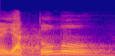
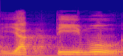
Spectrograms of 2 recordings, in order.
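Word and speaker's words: يكتم: harakatnya Gimana cara bacanya ya tetap bacanya yaktumu tidak boleh dibaca yaktimu atau yaktamu enggak boleh karena kalimat yaktumu sudah mengikuti pola yaf'ulu misalnya lagi ada kalimat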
